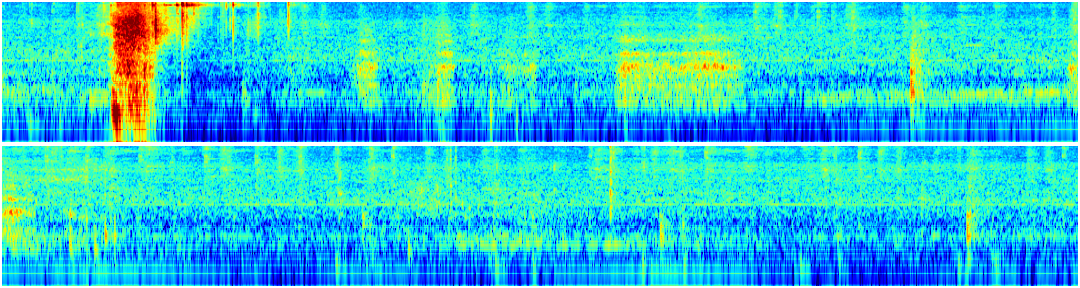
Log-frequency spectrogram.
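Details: Pet named Littles having a sneezing fit: one sharp, loud sneeze, then softer snorts and sniffs in a quiet room.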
